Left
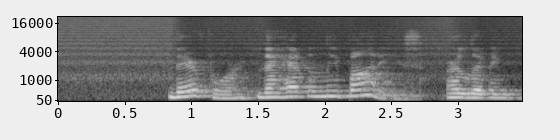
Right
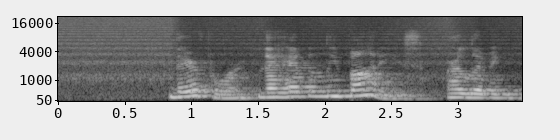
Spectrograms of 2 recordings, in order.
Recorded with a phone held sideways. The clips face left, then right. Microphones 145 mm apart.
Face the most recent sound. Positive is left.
turn(degrees=55)  # may be behind; listen again after turning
